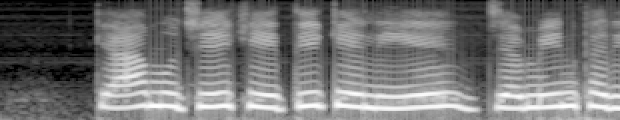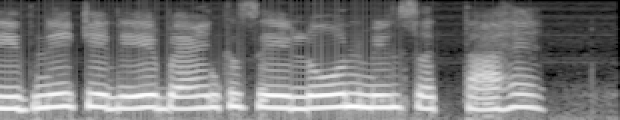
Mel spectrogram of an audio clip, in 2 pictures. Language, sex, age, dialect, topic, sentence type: Hindi, female, 18-24, Marwari Dhudhari, agriculture, question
